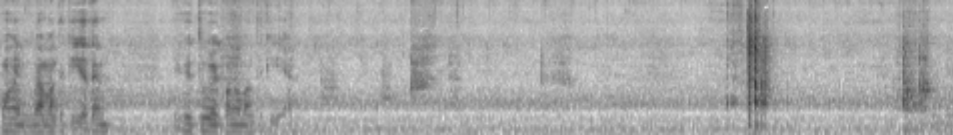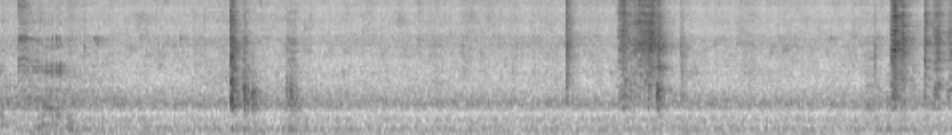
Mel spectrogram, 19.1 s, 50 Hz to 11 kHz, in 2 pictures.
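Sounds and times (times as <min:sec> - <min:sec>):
low steady hum: 0:00.0 - 0:19.0
frying pan knocking on stove grate: 0:07.2 - 0:07.8, 0:11.8 - 0:12.6.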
